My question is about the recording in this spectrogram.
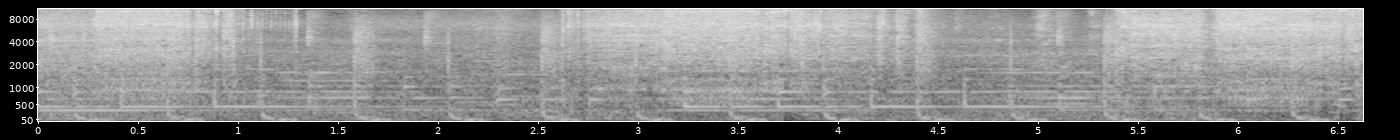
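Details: Brother 430D button sewing machine after X/Y scale and thread-cutting adjustments to reduce noise: steady light clicks about two a second with no rattle or grinding, over background music; running quietly.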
